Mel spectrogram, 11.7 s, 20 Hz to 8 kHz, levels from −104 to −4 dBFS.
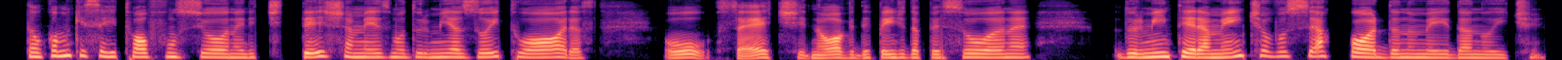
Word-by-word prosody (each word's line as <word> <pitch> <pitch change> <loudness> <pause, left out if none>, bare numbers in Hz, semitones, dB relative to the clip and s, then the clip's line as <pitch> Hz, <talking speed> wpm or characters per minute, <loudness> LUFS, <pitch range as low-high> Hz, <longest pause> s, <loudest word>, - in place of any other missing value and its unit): Então 205 -2 +1
como 245 +4 +4
que 255 - -2
esse 230 -1 -1
ritual 205 -1 +3
funciona, 185 -2 -2
ele 175 0 -4
te - - -8
deixa 210 +2 +2
mesmo 185 0 -1
dormir 185 +1 -2
às 180 -1 -3
8 195 +2 -2
horas 175 -4 +2 0.5
ou 155 -2 0
7, 145 +1 -2
9 150 +2 +2
depende 160 +3 -2
da 170 0 -2
pessoa, 170 +2 -1
né, 175 0 -2 0.7
dormir 185 +1 +3
inteiramente 210 +5 +3
ou 235 - -4
você 225 +2 -2
acorda 190 -6 +2
no 175 0 -1
meio 165 -1 -2
da 160 +1 -4
noite? 155 +1 -7
180 Hz, 155 wpm, -23 LUFS, 165-195 Hz, 0.7 s, como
